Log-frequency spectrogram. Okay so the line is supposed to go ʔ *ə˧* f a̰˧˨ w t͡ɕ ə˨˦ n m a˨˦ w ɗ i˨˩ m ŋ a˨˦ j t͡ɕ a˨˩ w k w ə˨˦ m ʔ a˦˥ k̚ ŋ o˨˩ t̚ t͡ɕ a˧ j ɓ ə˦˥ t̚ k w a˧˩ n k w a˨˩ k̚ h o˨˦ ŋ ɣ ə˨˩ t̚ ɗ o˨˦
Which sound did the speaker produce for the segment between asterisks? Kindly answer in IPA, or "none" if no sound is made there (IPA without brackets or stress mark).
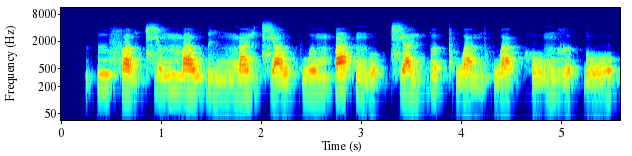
ɨ˧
